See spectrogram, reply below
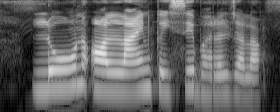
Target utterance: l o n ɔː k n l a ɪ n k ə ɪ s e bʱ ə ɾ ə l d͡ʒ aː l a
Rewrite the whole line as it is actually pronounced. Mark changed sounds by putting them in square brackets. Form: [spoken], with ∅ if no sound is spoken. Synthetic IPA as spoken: l o n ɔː [∅] n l a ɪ n k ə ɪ s e bʱ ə ɾ ə l d͡ʒ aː l a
